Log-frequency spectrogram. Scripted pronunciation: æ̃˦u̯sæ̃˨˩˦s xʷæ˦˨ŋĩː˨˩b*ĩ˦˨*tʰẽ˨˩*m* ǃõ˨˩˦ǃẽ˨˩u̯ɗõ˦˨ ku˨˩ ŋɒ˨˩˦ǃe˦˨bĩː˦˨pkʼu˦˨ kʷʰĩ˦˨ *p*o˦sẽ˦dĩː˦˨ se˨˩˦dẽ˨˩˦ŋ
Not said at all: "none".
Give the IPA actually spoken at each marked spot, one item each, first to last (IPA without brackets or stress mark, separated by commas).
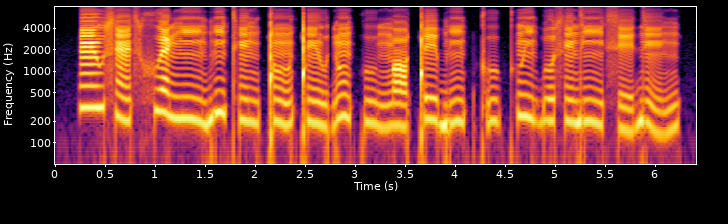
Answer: ĩ˦˨, ŋ, ɓ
